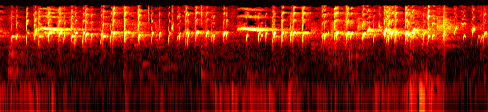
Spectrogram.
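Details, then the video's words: European goldfinch in unbroken twittering song, rapid tinkling chirps strung into trills with occasional longer level whistled notes and buzzy bits, faint low noise in the background. "بتبته حسون لا صمت"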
